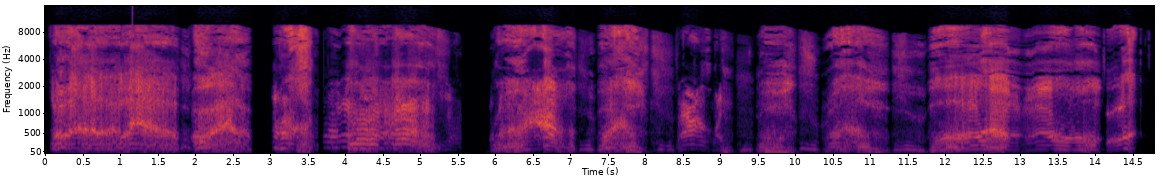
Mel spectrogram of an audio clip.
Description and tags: Solo Kyma Zombie 7
Single zombie vocalization, processed through pitch following and excitation via Symbolic Sound Kyma.
zombie, dead-season, kyma, growl, roar, grunt, moan, ghoul, undead, groan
